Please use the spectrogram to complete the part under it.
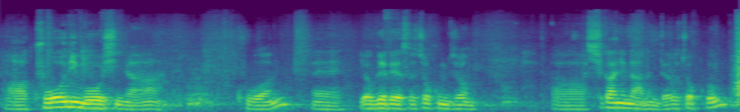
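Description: A man giving an informal sermon, explaining patiently with frequent pauses and filler words. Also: on the low side, dark tone, slight background noise. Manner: halting, many "ye" fillers, explanatory. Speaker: guest speaker.

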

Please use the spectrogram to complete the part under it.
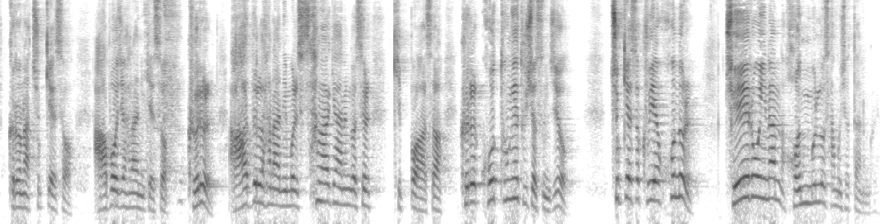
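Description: A male pastor delivering a sermon in a fairly high voice that swings widely in pitch. He slows down to read scripture and keeps putting rhetorical questions to the congregation. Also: a bit bright. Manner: reads scripture slowly, rises and drops sharply in pitch.

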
